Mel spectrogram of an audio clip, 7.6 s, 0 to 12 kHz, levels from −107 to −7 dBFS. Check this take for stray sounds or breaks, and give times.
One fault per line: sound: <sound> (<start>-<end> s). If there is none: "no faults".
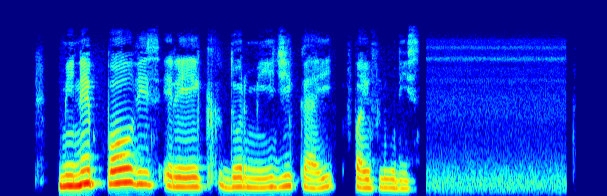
no faults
